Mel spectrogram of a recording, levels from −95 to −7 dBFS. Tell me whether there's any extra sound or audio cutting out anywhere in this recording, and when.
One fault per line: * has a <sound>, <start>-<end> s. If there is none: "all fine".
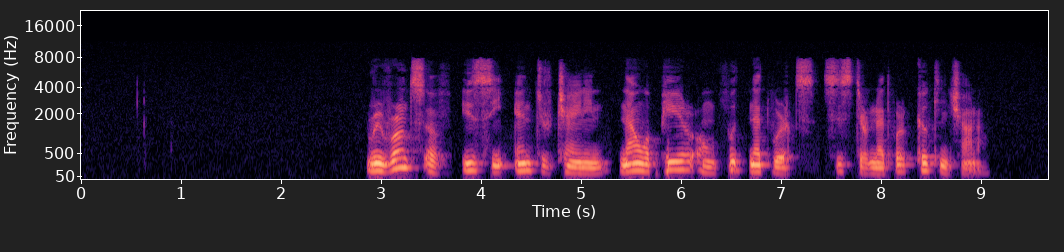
all fine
